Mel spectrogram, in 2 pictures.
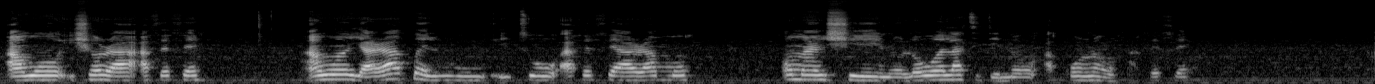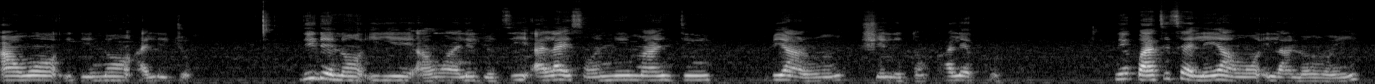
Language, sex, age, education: Yoruba, female, 30-45, primary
